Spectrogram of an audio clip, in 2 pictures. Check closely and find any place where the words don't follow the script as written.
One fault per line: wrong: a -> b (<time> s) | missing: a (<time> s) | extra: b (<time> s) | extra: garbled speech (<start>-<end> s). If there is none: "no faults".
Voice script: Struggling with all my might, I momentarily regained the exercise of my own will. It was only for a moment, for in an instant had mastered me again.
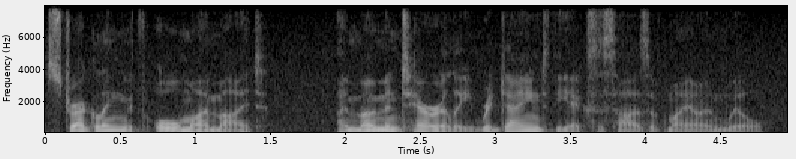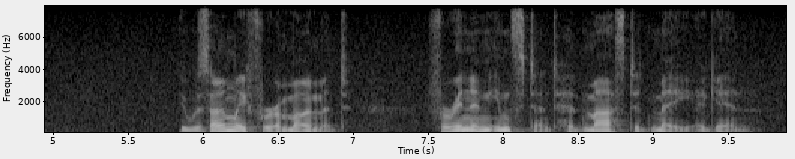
no faults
